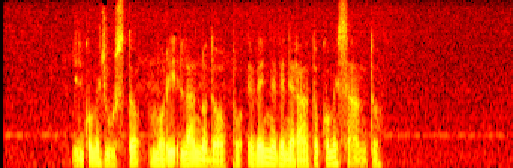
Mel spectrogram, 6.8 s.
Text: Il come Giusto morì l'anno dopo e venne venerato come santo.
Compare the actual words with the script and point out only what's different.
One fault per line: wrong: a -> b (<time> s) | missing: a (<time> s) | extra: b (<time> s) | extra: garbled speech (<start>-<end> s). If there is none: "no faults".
no faults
